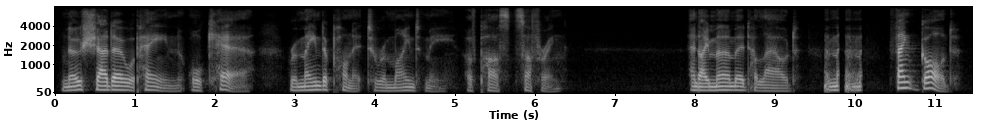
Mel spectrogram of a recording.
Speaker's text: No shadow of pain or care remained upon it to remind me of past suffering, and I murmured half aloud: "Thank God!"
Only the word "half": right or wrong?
wrong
